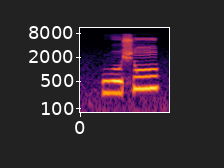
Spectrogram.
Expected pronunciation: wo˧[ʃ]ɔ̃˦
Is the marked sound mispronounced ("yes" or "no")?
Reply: no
